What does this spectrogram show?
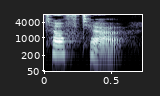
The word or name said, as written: toughed out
